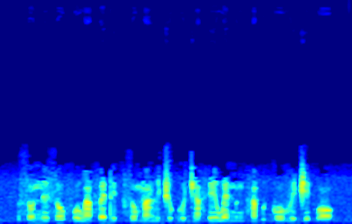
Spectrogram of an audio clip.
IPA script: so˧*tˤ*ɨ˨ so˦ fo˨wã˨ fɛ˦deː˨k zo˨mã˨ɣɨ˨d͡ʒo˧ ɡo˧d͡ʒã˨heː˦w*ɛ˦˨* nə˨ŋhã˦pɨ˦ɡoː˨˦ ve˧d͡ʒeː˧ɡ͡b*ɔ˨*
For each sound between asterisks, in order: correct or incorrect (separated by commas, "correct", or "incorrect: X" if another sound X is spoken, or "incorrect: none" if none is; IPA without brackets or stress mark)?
incorrect: n, correct, correct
